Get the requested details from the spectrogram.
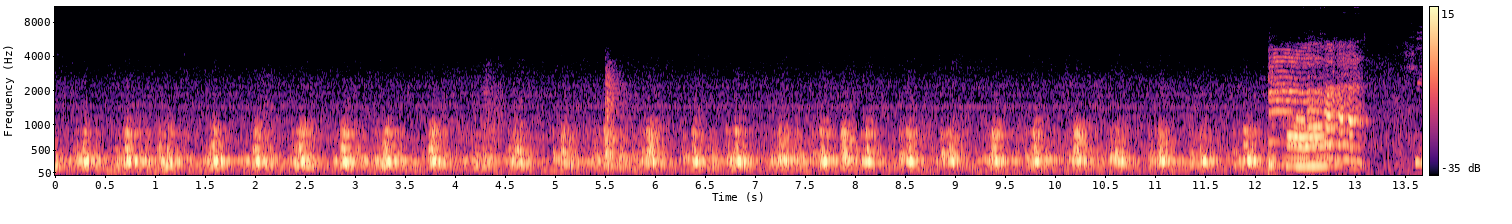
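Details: Fast, regular whooshing beats about 140 a minute from a fetal monitor, briefly masked by movement noise as the baby kicks; a normal fetal heart rate.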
